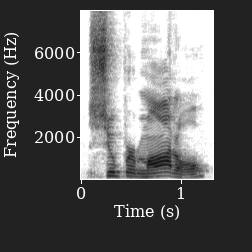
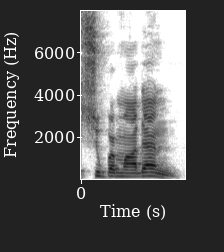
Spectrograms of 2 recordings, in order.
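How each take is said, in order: First: The word ends with a clear L sound. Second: The final L is pronounced as an N. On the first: "if it's supermodel" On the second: "their way of saying it is supermodern"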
